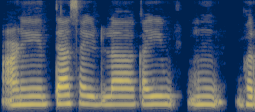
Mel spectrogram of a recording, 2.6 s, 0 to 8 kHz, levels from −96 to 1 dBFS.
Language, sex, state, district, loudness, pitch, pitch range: Marathi, female, Maharashtra, Nagpur, -23 LUFS, 215 Hz, 215-225 Hz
